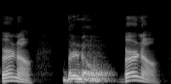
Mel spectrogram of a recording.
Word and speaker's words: Brno: How do you pronounce the town that you're from? Is it Brno? It's a Brno, yeah. Brno.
